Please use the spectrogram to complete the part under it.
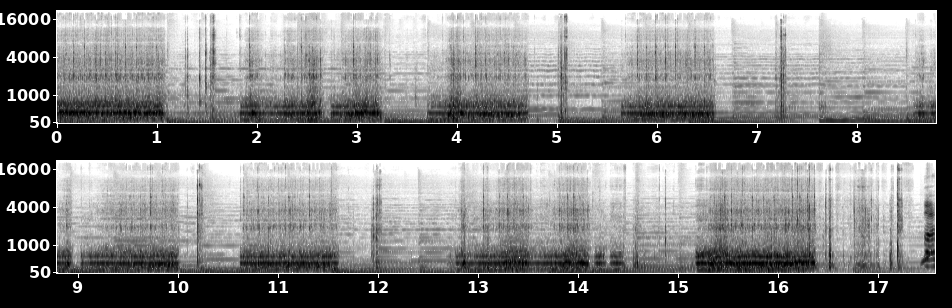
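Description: A sewing machine stitches a plushie's neck piece onto its face, running in loud bursts of rapid mechanical whirring with short pauses between runs.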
